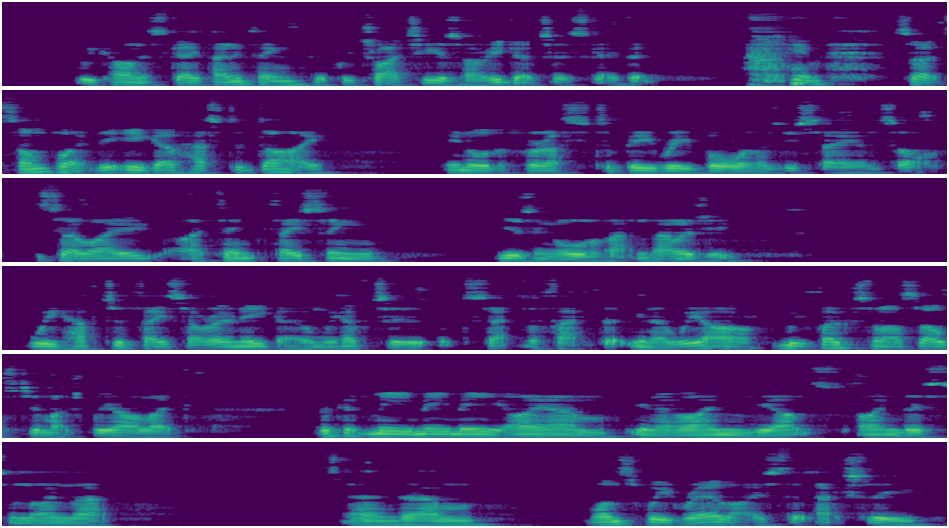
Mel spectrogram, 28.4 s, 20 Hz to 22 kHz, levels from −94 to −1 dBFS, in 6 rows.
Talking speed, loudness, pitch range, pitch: 205 wpm, -33 LUFS, 100-130 Hz, 110 Hz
